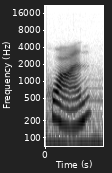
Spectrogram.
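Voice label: "huan", Mandarin Chinese pinyin, third tone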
